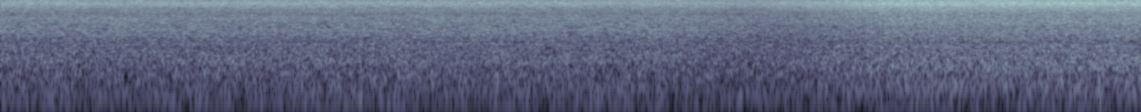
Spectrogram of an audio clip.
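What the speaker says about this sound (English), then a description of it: "Here's our first waterfall." A waterfall in southern Greece pours in a steady, dense broadband roar, loud and unbroken, with no voices over it.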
